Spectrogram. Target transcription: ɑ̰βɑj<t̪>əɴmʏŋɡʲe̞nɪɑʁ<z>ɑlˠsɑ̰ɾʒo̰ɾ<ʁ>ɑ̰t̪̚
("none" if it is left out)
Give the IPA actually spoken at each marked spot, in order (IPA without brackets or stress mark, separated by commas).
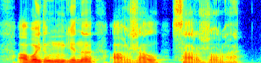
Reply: d̪, ʒ, ʁ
